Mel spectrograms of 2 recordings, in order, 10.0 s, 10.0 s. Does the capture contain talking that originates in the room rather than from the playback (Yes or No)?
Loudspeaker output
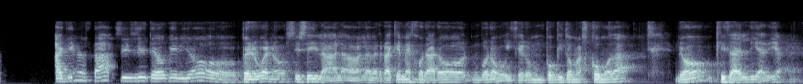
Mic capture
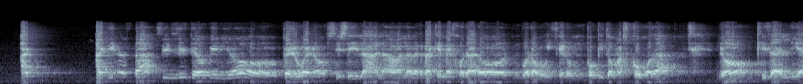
No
